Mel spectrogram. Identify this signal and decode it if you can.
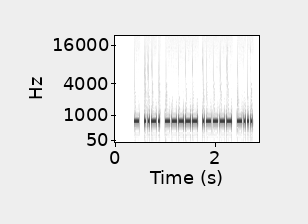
Morse code, heard as a keyed tone, about 36 wpm, 690 Hz. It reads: TF01B
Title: Code Groups - 5 Letter:Numbers - 35wpm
